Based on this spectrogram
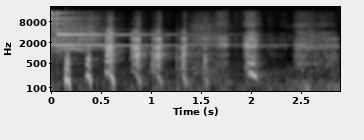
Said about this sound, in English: Oh, my goodness. I'm ringing the bell right now. Here we go.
